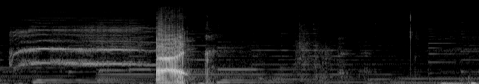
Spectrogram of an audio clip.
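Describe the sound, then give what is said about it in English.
A sudden, very loud scream bursts out for a fraction of a second, preceded by a sustained wavering, bleat-like cry and followed by quieter, scattered background sounds. “Where's a yell? Where's scream?”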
